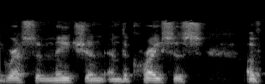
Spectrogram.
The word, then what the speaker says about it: Gresham: It's Gresham, incidentally. You don't pronounce the H.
